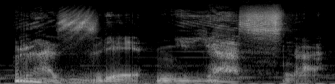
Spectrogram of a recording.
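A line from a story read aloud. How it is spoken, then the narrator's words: Snake's hiss. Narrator (Russian): прошипела змея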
